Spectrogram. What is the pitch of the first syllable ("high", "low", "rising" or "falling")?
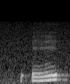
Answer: rising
